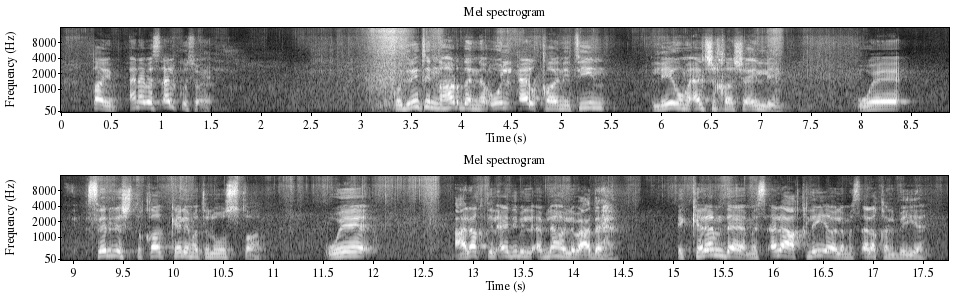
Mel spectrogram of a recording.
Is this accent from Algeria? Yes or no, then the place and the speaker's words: no; Egypt; يعني احنا مثلا عندنا في مصر جاب حاجة يعني ايه؟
